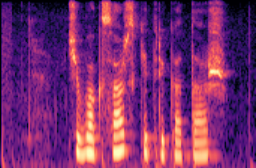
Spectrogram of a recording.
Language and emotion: Russian, neutral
